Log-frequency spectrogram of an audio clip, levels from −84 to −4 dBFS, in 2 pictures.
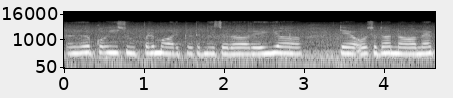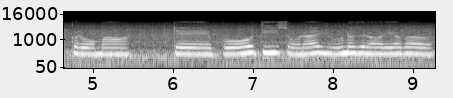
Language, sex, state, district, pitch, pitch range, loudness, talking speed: Punjabi, female, Punjab, Kapurthala, 220 Hz, 210-230 Hz, -14 LUFS, 135 wpm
